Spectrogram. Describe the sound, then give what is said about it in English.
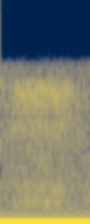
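A single sneeze, heard as a loud, breathy, hissing rush of air that holds steady for about a second, with no voices around it. “Bless you”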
